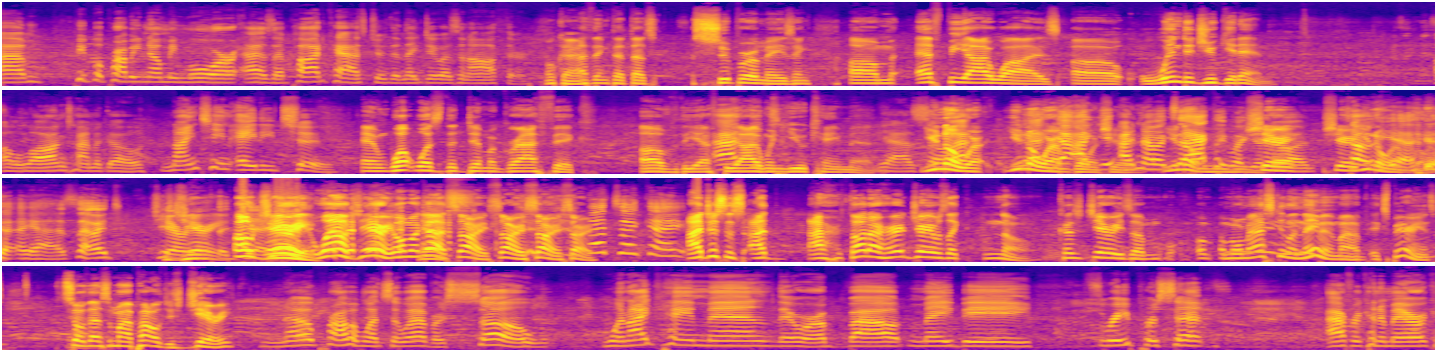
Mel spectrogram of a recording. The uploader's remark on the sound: Live From Crime Con! LIVE from Podcast Row at Crime Con Orlando!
